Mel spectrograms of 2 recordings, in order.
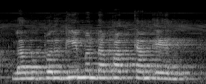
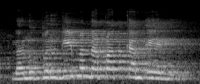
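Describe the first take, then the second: No difference in how they are said.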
